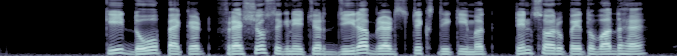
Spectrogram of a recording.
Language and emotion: Punjabi, neutral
